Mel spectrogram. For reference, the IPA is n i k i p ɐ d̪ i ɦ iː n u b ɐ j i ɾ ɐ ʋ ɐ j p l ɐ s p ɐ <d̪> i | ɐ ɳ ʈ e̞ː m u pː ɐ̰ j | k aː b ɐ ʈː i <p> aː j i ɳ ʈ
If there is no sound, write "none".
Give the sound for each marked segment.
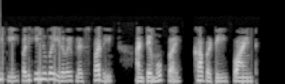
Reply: d̪, p

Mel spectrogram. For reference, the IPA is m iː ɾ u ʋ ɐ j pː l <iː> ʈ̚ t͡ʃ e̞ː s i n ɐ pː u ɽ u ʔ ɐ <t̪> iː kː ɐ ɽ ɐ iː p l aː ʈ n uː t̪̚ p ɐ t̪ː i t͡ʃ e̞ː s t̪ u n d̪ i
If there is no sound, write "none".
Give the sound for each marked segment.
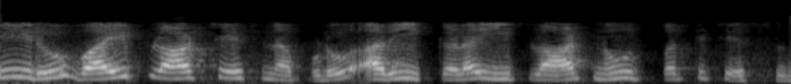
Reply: aː, d̪

